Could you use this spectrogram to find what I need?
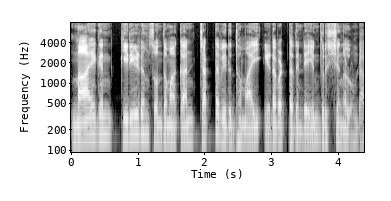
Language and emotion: Malayalam, neutral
